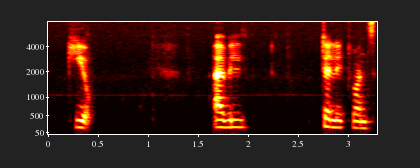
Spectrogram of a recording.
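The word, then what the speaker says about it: きょ: And when ki joins with yo, small yo, should be pronounced as kyo.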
